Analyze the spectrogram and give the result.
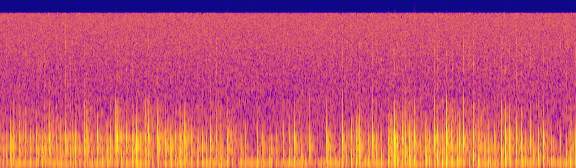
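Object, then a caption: Velvet-covered jewelry tray. Fingernails scratch the surface of a black velvet-covered jewelry tray held upright, flat and rigid. A dense, quick run of soft, muffled rasping strokes sits in the low-mid range with almost no high edge, dipping slightly quieter in the middle before picking up again toward the end.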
